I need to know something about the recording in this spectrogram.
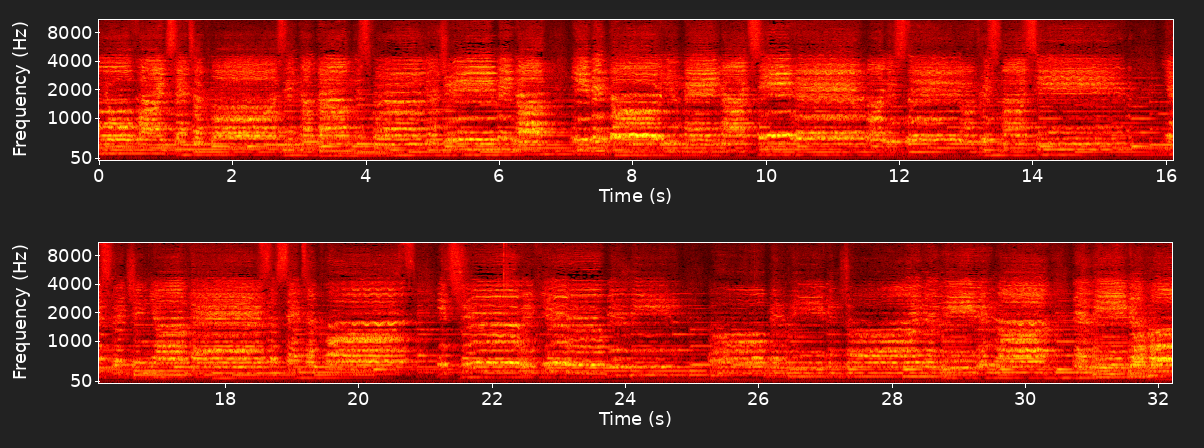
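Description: Mixed-voice show choir singing in harmony.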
